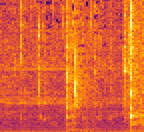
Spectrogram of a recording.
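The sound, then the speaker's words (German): Water streams steadily and very evenly from the precision shower screen of a La Marzocco Linea Mini espresso machine, a soft hissing flow with a few brief louder spurts and splashes, and no voices. “Also, wenn du dir das, das anguckst, wie das so Wasser da rausläuft, ne? Einfach aus der Dusche.”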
